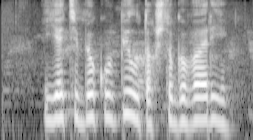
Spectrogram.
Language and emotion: Russian, angry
